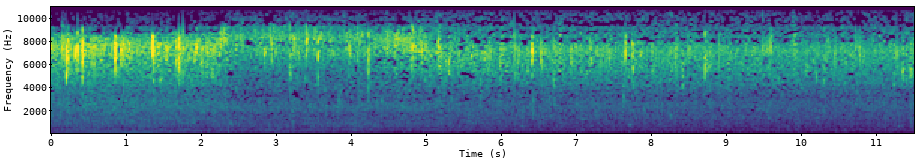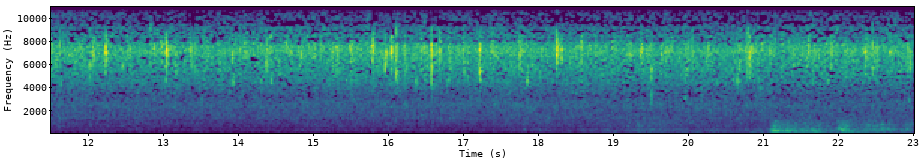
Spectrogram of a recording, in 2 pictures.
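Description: Heavy rain falling steadily, with many small drops splashing on pooled water, leaves and wet paving. About 21 seconds in, thunder rumbles in suddenly and loudly.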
